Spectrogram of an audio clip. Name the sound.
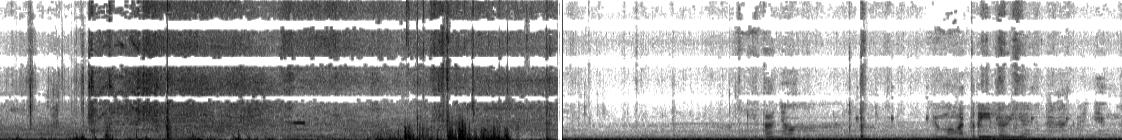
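trailer truck passing on the road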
